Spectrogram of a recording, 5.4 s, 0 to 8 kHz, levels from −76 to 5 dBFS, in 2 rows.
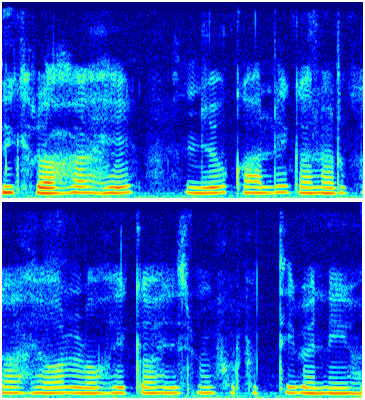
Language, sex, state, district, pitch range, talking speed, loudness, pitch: Hindi, female, Chhattisgarh, Sukma, 220-230 Hz, 190 wpm, -19 LUFS, 225 Hz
